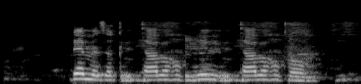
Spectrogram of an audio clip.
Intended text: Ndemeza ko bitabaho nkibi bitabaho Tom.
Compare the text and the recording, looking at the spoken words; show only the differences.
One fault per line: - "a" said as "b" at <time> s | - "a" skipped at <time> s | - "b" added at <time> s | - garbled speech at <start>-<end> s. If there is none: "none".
none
